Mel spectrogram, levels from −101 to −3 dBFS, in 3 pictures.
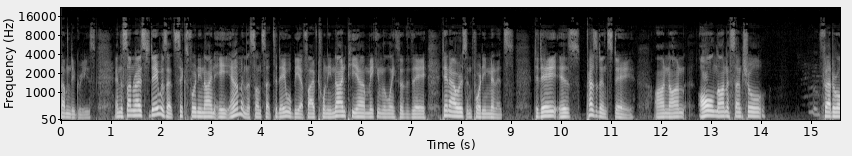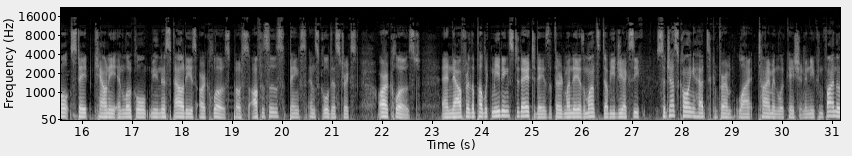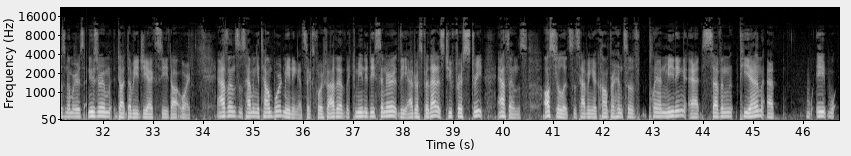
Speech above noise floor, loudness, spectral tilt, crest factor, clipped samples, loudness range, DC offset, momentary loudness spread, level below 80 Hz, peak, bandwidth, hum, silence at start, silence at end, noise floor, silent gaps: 45 dB; -25 LUFS; -7 dB/octave; 18 dB; under 0.1%; 4 LU; under 0.1%; 10 LU; -52 dBFS; -8 dBFS; 13 kHz; none; 0 s; 0.1 s; -70 dBFS; none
